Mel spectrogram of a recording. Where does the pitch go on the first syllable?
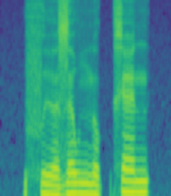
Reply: low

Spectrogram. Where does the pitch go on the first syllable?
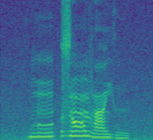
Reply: high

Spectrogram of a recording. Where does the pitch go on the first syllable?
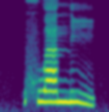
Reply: high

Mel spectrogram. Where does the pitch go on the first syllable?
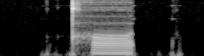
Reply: low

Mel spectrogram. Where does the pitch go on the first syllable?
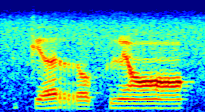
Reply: rising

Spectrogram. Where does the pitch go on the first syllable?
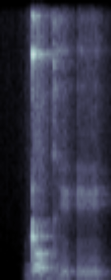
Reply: rising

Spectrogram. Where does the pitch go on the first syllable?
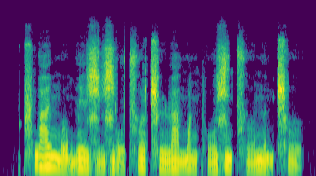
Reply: high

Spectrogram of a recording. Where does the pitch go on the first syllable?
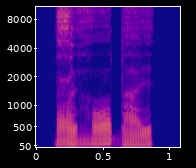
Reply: low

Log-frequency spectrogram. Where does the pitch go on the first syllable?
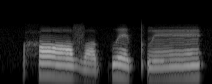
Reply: falling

